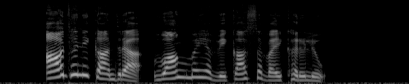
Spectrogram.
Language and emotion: Telugu, neutral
